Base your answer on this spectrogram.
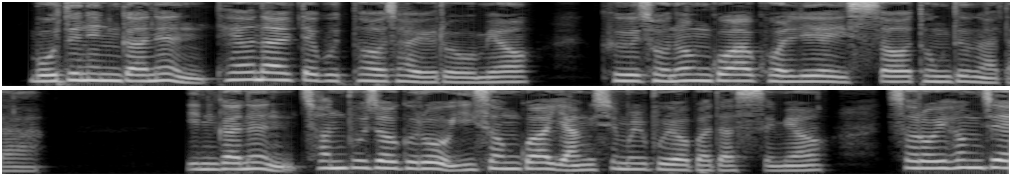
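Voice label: Korean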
